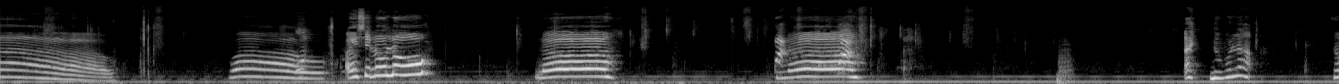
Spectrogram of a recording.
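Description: A toddler babbles and squeals in short high bursts close by.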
